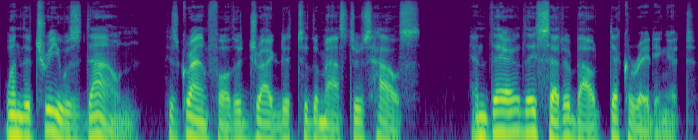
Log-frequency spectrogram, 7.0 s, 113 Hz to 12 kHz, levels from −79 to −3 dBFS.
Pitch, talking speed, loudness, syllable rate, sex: 105 Hz, 170 wpm, -18 LUFS, 4.9 syllables/s, male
